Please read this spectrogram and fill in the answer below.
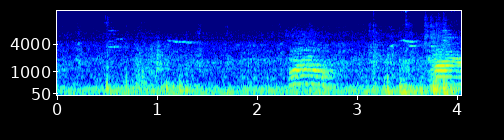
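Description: Running footfalls of a handler and dog on artificial turf during an agility run: a string of soft, irregular thumps. The handler's short shouted commands come twice, about two and a half seconds in and again near the end.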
